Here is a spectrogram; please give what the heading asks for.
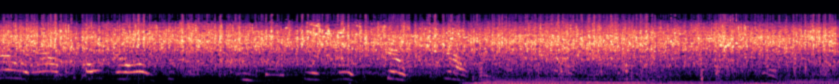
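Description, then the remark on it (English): Voices talk over a busy background, then a truck engine roars to life, climbing briefly in pitch before settling into a loud, steady revving drone that runs to the end, as the truck is used to pull a stuck man out. “Get the truck. Hurry.”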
